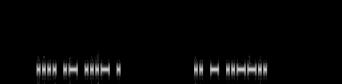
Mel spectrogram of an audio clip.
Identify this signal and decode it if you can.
Morse code, heard as a keyed tone, about 46 wpm, 700 Hz. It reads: HAVE IT?
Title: 4x Word-Spacing - Sentences from Top 100 Words - 45wpm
